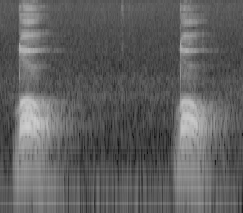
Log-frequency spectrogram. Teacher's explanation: memiliki sifat yang pertama suara atau nafas dan suara tertahan, jahar dan syiddah sekaligus. Nafas dan suaranya tertahan.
